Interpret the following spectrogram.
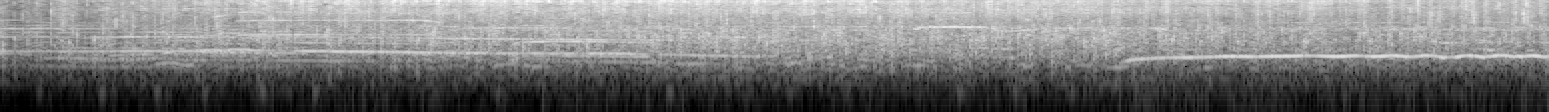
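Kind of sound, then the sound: crowd, crowd applause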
